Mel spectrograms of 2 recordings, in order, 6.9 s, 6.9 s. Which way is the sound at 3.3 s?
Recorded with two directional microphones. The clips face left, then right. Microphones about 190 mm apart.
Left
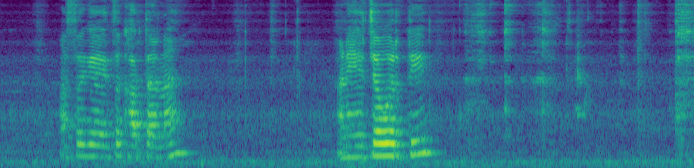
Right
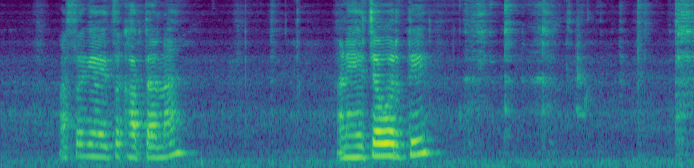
50° right (ahead or behind).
